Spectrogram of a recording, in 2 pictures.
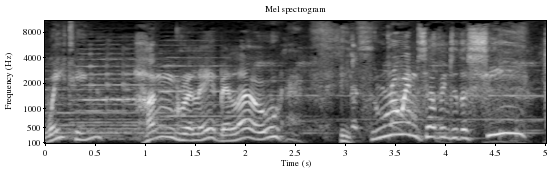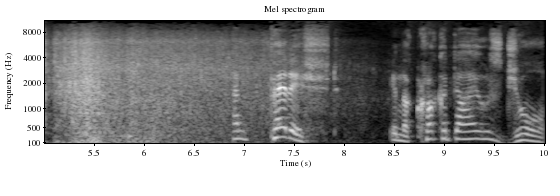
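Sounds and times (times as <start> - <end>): body splashing into water: 5.0 - 8.5.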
